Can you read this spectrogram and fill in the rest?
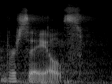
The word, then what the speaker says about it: Versailles: The town of Versailles had just been founded when Elizabeth and Henry came, and they do pronounce it Versailles, even though it's named after Versailles.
